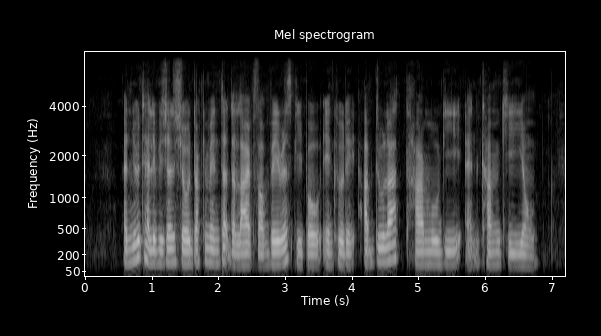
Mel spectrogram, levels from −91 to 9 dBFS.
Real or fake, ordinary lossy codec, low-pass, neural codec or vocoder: fake; AAC, 48 kbps; 7.2 kHz; codec, 16 kHz, 4.8 kbps, FACodec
